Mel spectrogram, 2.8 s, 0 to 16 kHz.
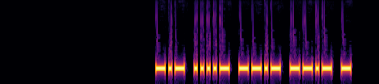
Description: Morse code, heard as a keyed tone, about 53 wpm, 700 Hz. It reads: K4QQT
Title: USA Call Signs - 5 Characters - 6x Character Spacing - 50wpm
